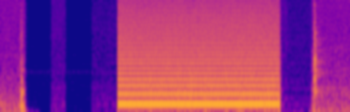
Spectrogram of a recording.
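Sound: synthesizer sawtooth wave tone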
